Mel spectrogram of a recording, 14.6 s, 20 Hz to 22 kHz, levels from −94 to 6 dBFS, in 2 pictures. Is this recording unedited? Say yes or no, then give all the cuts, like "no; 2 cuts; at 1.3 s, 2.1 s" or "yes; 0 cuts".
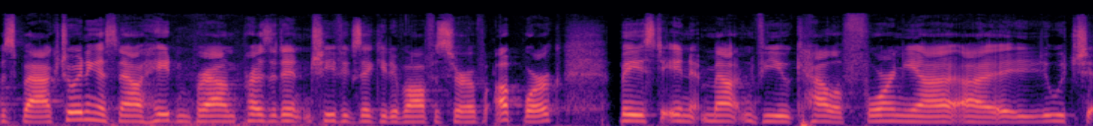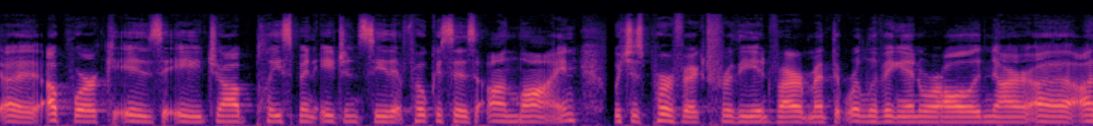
yes; 0 cuts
